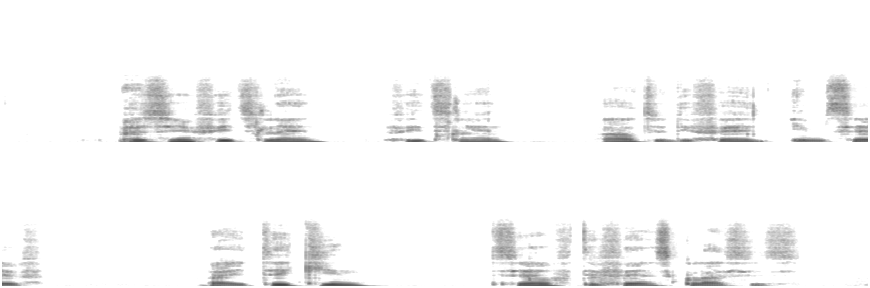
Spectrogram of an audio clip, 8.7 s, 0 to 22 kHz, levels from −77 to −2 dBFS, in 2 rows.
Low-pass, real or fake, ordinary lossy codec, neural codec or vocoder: none; real; none; none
